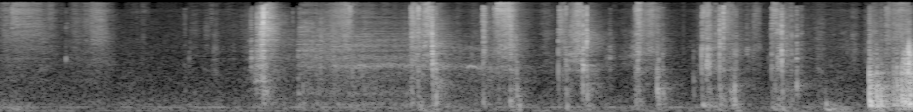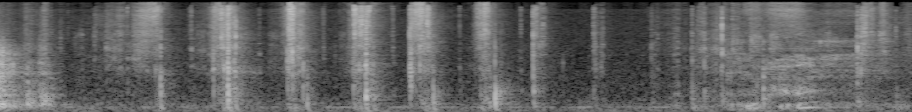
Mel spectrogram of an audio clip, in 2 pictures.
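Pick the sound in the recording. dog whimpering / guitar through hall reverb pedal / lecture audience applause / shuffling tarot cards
shuffling tarot cards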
